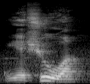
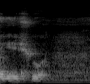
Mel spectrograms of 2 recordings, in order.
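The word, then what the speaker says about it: ישוע: santidad Jesús que es nuestro ejemplo a seguir yeshua es un hombre correcto bien pronunciado pero bueno nosotros en en Latinoamérica le decimos Jesús cto su nombre bien pronunciado yeshua pero claro qué decía él santifícalos en tu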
